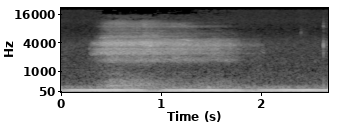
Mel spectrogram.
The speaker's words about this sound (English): Deep breath in through the nose.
